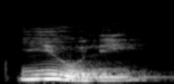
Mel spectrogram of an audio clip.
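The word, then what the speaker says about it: Juli: আমাদের পরের মাসটা হচ্ছে জুলাই জুলাইকে লিখবে হচ্ছে ইউলি আর আর্টিকেল ডয়া ড ইউলি তারপর আগস্ট আগস্ট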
